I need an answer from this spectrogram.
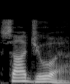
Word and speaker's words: Sai ua: Sai ua, Thai, siksa pronounced sajua, or Northern Thai sausage or Chiang Mai sausage is a grilled pork sausage from northern Thailand and northeastern Burma.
